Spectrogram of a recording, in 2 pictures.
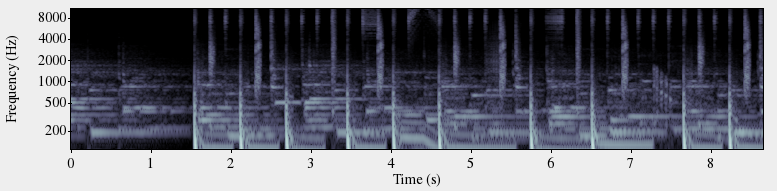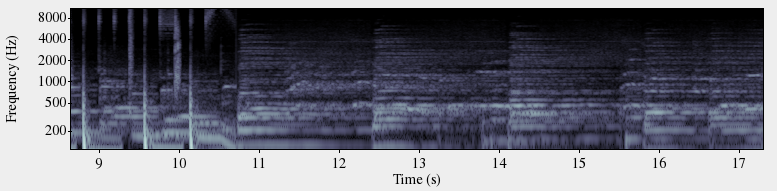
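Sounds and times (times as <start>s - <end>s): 
drum kit: 1.6s - 10.6s.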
